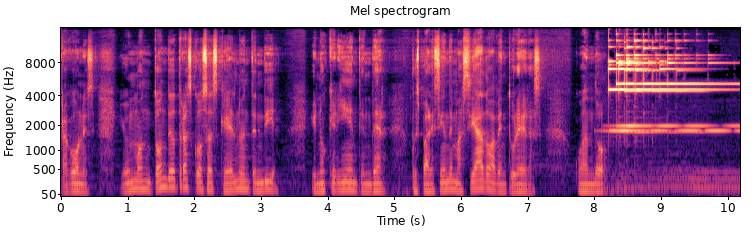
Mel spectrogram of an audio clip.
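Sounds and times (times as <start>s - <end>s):
speech: 0.0s - 8.5s
doorbell ringing with jangling strikes: 8.2s - 10.1s.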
